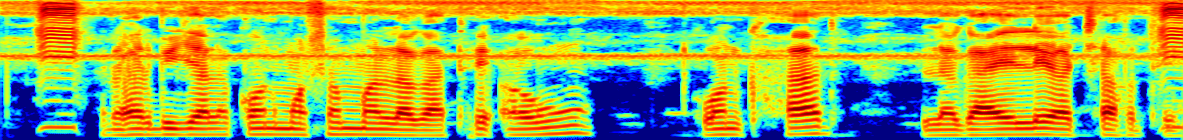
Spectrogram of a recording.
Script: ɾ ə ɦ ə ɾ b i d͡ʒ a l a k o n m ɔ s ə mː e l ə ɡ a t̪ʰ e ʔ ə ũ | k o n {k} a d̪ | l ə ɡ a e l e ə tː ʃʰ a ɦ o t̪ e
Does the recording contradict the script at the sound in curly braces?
yes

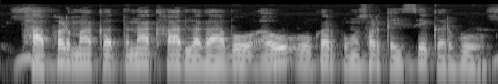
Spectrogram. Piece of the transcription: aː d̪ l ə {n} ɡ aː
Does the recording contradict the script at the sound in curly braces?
yes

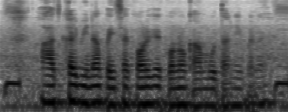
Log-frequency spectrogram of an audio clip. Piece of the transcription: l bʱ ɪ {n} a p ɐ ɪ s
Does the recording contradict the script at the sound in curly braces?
no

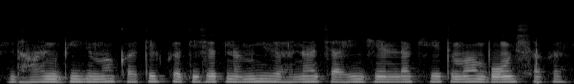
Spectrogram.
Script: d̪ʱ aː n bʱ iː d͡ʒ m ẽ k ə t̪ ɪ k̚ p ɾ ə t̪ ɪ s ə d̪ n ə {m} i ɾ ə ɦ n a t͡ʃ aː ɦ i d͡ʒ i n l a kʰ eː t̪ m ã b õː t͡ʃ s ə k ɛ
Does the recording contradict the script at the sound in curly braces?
no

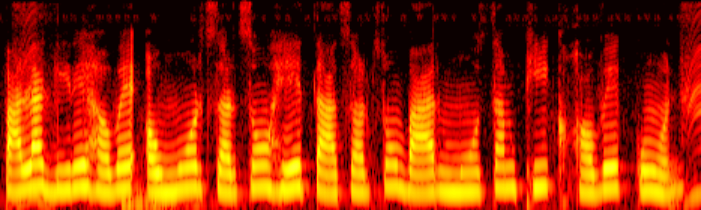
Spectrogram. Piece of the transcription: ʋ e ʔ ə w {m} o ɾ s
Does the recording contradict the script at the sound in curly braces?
no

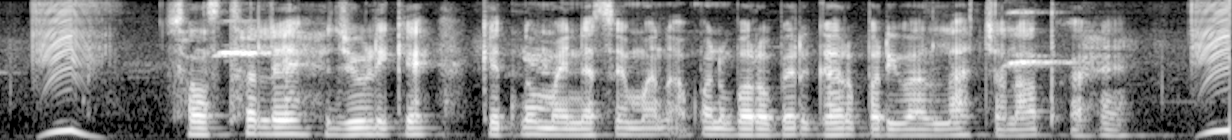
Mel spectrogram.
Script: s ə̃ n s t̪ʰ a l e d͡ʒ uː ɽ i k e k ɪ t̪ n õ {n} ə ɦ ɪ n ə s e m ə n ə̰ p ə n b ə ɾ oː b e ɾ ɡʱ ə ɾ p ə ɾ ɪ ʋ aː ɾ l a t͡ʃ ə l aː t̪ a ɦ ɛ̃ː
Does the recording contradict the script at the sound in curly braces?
yes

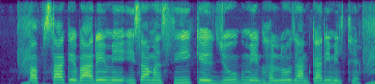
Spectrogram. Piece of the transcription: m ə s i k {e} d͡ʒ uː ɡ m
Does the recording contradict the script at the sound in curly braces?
no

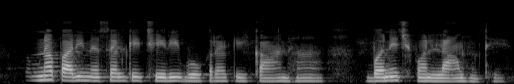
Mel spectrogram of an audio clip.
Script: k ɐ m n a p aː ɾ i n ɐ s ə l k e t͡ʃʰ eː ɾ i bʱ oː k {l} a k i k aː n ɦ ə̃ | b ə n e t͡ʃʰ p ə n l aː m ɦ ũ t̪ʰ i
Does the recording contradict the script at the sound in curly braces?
yes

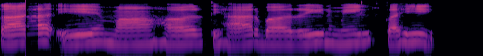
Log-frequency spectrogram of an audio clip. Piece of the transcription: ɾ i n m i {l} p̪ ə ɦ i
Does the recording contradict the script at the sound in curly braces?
no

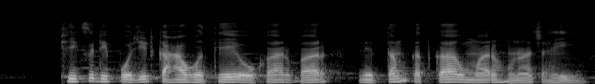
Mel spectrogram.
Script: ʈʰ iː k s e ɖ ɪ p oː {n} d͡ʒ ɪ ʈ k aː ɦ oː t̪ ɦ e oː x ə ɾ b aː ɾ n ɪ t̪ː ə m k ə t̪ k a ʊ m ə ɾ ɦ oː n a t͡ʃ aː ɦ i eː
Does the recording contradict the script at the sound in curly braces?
yes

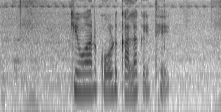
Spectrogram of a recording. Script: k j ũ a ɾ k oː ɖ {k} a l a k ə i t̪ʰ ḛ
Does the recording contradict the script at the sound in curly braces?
no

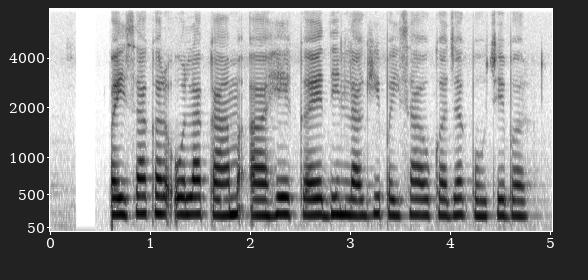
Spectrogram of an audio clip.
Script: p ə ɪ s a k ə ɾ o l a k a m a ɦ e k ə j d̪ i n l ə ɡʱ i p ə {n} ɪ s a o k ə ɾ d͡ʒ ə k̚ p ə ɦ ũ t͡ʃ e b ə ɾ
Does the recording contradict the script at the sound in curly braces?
yes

